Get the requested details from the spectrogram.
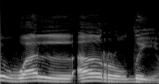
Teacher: Huruf ra yang mati ni kita kena tebalkan dengan angkat pangkal lidah dan jangan muncung.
